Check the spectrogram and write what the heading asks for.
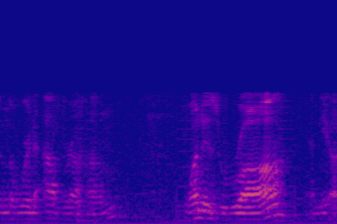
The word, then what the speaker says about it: Avraham: It's not shimmeon. It's not aviraham. It's avraham. Shimon. Okay?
